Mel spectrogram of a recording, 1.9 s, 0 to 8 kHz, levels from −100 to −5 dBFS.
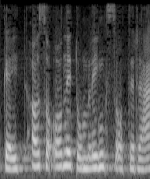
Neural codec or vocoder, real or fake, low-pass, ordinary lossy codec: none; real; 7.2 kHz; none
